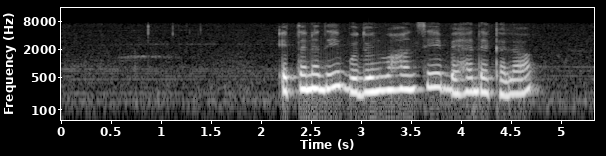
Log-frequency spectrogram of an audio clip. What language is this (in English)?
Sinhala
